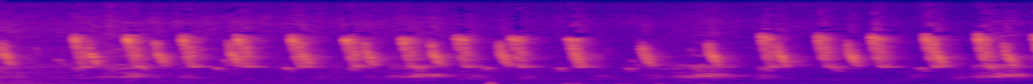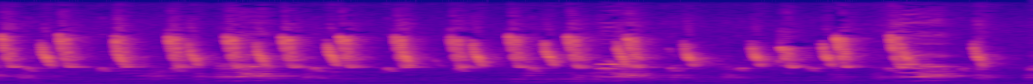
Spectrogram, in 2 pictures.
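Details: Birdsong: a fast, steady string of sharp, high chirps, roughly three or four each second, over softer mid-pitched warbled notes, with a dull thump early on.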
